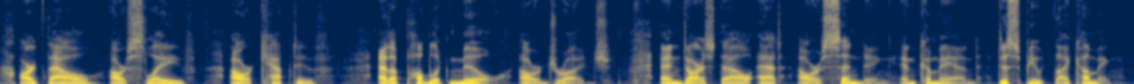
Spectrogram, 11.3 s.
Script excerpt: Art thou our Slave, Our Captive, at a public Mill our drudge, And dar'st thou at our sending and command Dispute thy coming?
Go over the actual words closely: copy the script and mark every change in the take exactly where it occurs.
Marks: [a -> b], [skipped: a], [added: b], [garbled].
Art thou our Slave, Our Captive, at a public Mill our drudge, And dar'st thou at our sending and command Dispute thy coming?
